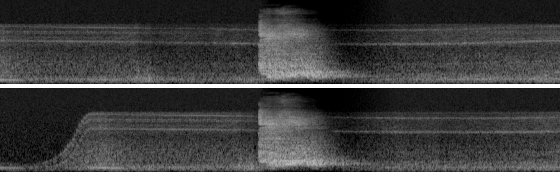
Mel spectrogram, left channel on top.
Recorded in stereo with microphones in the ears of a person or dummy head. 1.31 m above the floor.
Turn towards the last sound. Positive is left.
turn(degrees=-10)  # may be behind; listen again after turning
